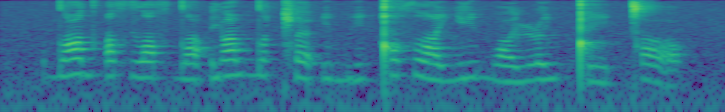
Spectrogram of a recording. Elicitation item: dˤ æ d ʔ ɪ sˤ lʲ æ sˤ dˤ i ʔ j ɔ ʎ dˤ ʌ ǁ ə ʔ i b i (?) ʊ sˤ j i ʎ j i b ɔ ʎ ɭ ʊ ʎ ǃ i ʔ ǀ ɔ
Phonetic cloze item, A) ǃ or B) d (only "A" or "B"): A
